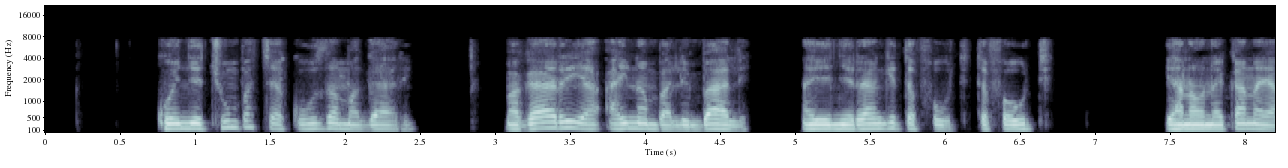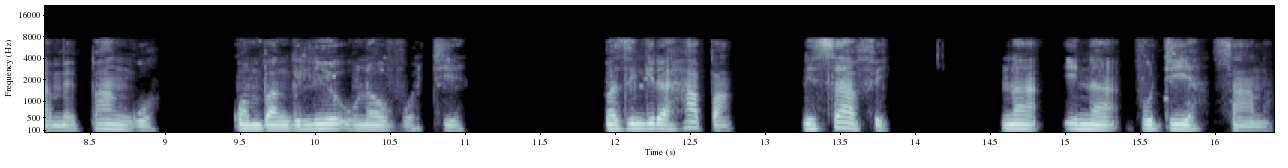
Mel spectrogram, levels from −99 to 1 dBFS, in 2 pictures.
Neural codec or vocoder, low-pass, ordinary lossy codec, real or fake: none; 7.2 kHz; MP3, 64 kbps; real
